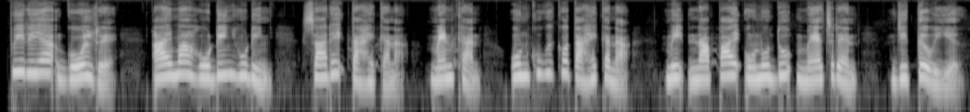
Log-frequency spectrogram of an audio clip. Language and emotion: Santali, neutral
